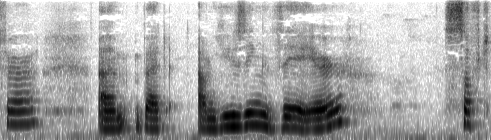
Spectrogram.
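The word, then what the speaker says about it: Phoera: Yes, I'm using Farah's, I think you pronounce it Farah, it's P-H-O-E-R-A, so I think it's Farah, but I'm using their soft matte longwear liquid foundation, and it is brilliant.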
